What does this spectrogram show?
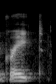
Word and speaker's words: great: here sears the other great which heart word sounds like great and looks like treat so it looks like this but it sounds like this let me put my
